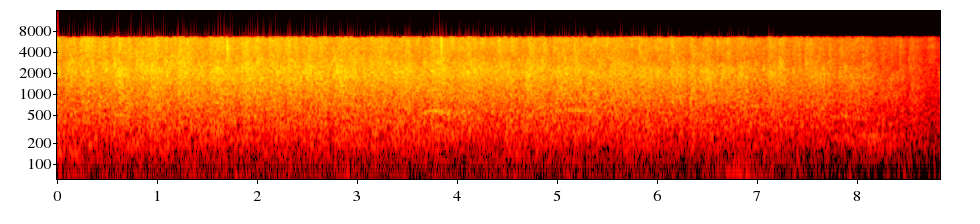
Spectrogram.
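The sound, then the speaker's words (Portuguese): An audience applauds Christ together in a steady, dense wash of clapping that holds at a fairly even level for several seconds before thinning slightly toward the end, with no one speaking over it. “Você pode aplaudir a Cristo? Faça isso.”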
